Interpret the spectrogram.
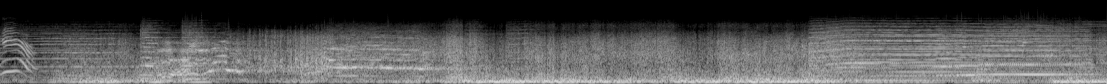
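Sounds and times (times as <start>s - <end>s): cartoon rumbling crash: 1.4s - 11.0s.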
